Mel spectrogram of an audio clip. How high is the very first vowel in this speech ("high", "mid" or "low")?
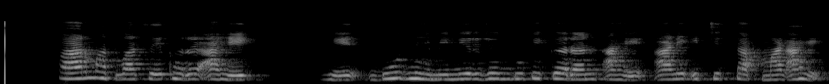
low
